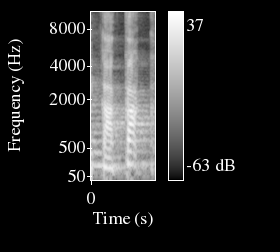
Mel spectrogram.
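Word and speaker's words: kakak: আবার মালয়েশিয়ান ভাষায় এই কাকা, কে এ কে এ কে উচ্চারণটা হয় কাকাক, তাই তো? কিন্তু কটাকে ওরা যেহেতু ছোট করে উচ্চারণ করে সেই জন্য উচ্চারণ হবে কাকা।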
